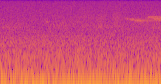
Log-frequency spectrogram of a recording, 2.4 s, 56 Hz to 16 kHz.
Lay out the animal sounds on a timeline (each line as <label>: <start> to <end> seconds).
Black-throated Blue Warbler (Setophaga caerulescens): 1.8 to 2.4 seconds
